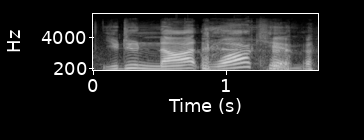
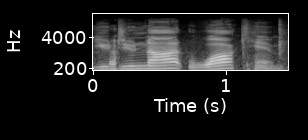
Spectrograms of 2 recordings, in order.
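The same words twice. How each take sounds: First: It is said with extra force and emphasis. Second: It is said at a normal, plain level.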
